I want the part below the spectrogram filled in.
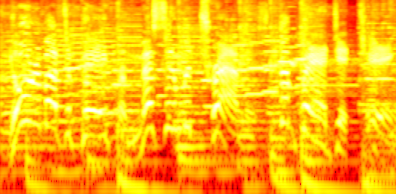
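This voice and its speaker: A man voicing a gruff, boastful bandit king and proud father in a video game. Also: very high-pitched, huge pitch swings, normal speed, exaggerated voice. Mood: boastful menace. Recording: loud game music underneath.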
